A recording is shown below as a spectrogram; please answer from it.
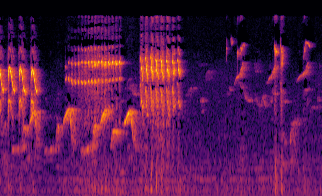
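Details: Orange-headed thrush singing a varied song used to provoke other orange-headed thrushes into singing: quick high whistled notes, rising slurred phrases, then rapid buzzy trilled bursts, followed by scattered thin high notes.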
